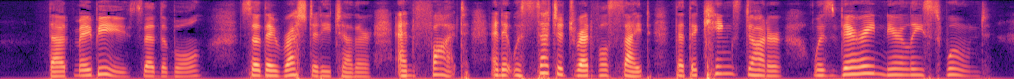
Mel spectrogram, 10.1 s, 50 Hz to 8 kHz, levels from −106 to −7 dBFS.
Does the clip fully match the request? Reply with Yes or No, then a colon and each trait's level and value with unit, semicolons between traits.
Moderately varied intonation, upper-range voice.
Yes: average, 3.8 semitones; high, 195 Hz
